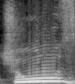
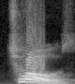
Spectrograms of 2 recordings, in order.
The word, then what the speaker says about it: chose: चोज, ये चूज की second form है और इसकी प्रोनाउंसिएशन जो होती है वो होती है चोज। व्हाट? चोज, क्या? चोज। जैसे आप चोर कहते हैं ऐसे आप चोज, आगे जेड लगा दें, चोज।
